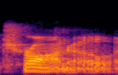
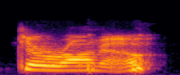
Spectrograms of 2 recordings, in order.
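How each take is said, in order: First: The first vowel is dropped, starting with tr. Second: The second t sound is left out. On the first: "as if it's T R" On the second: "So there's no second T"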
